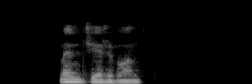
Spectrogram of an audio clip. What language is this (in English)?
Kurdish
